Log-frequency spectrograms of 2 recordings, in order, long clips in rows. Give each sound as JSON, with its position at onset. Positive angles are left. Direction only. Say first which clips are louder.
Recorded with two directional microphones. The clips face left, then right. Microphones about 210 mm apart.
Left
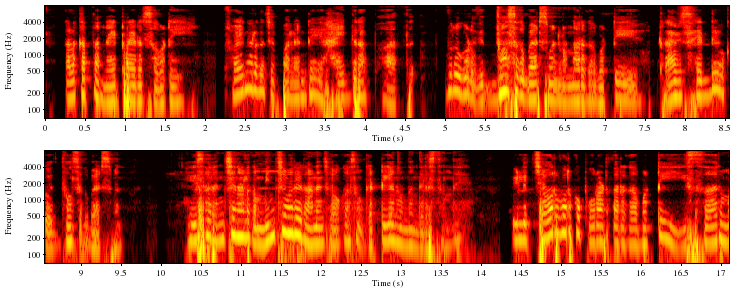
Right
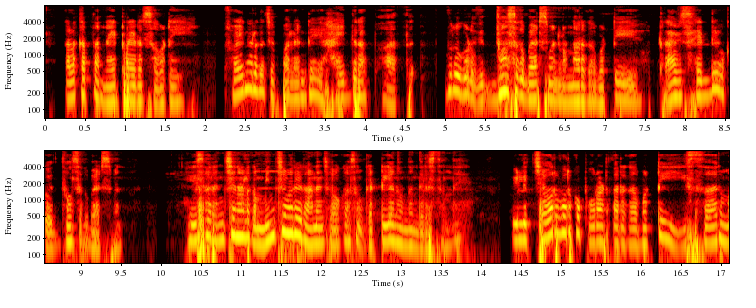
{"t": 0.2, "sound": "speech", "louder": "right 2 dB", "side_deg": -45}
